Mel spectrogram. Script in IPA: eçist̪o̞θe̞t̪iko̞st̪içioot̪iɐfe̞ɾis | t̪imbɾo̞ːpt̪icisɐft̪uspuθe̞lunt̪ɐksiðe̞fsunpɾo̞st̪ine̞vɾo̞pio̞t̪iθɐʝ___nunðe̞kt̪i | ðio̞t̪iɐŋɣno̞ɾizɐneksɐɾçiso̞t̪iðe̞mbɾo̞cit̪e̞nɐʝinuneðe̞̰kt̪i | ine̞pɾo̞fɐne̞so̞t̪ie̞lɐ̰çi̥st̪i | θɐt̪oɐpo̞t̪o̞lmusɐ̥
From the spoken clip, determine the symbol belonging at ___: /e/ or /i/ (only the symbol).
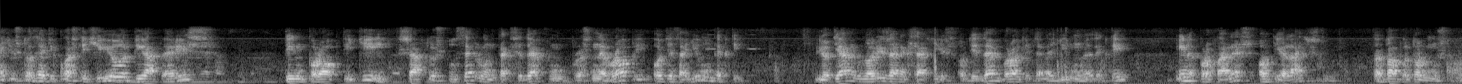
i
